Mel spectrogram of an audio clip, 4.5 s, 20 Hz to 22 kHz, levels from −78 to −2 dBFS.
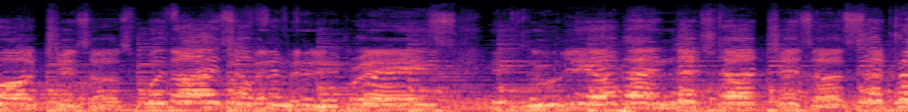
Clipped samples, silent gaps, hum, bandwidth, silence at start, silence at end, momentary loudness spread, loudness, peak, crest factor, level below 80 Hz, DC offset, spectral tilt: under 0.1%; none; none; 18 kHz; 0 s; 0 s; 4 LU; -14 LUFS; 0 dBFS; 14 dB; -26 dBFS; 0.9%; -6.5 dB/octave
